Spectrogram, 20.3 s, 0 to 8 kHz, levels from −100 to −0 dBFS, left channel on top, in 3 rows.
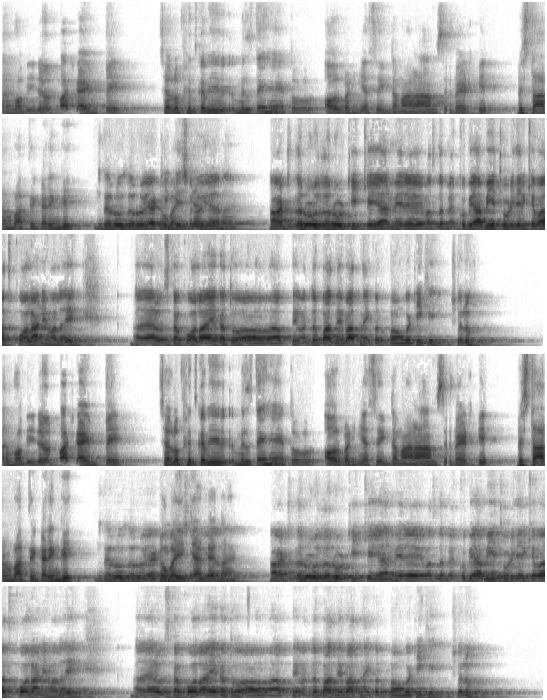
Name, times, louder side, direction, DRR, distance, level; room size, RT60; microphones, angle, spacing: voice 1, 0.0-1.5 2.0-6.1 6.4-7.7 8.8-9.7, right 4 dB, 40° right, 15 dB, 0.3 m, -23 dB
voice 2, 7.9-9.6 10.1-14.8 15.2-19.6, left 2 dB, 80° left, 8 dB, 0.9 m, -20 dB
7.1 x 6.6 x 7.9 m, 1.1 s
head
